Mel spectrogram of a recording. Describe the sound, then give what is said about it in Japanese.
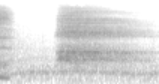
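Soft deep breathing at the end of a warm-up exercise: a brief breath, then a long, steady, airy exhale, faint and even, with no talking. “じゃあ、最後に深呼吸。吸って、吐いて、”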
